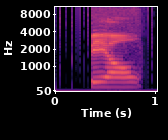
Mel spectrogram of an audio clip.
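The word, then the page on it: biao: tone 1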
